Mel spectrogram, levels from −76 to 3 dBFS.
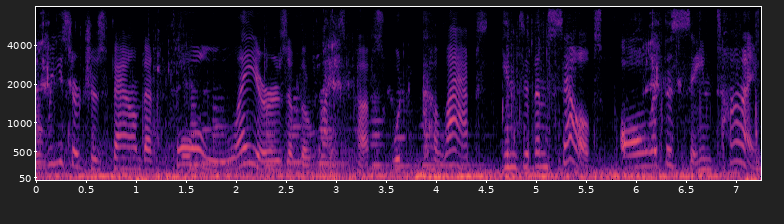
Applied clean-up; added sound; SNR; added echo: none; Liquid; 10 dB; none.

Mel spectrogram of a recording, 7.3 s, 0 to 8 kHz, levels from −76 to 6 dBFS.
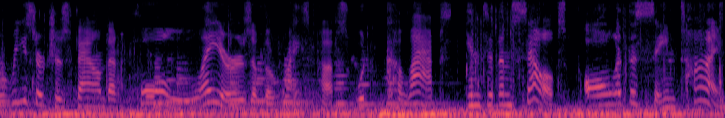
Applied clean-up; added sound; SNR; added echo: none; none; none; none.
